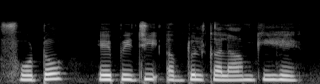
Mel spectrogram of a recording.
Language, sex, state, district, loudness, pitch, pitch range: Hindi, female, Madhya Pradesh, Bhopal, -15 LUFS, 220 Hz, 210-230 Hz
